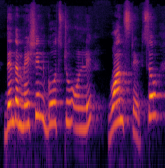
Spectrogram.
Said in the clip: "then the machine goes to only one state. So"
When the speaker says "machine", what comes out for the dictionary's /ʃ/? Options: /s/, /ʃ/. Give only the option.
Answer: /ʃ/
